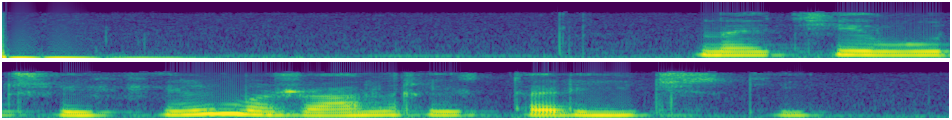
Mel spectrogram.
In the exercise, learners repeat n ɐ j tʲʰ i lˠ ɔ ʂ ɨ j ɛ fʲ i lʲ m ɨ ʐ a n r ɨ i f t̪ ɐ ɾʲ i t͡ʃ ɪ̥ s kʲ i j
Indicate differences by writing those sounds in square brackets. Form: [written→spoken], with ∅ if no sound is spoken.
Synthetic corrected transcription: n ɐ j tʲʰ i lˠ [ɔ→u] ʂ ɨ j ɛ fʲ i lʲ m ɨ ʐ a n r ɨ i [f→s] t̪ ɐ ɾʲ i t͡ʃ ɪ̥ s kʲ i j

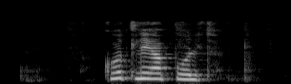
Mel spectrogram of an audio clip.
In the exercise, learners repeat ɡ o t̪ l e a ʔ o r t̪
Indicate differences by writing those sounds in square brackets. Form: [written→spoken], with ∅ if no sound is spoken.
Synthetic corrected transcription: [ɡ→k] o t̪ l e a [ʔ→p] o [r→l] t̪

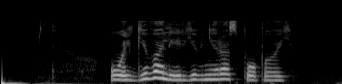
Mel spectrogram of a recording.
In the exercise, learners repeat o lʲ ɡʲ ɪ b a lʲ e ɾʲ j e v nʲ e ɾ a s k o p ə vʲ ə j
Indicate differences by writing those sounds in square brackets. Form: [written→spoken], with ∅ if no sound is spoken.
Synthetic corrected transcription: o lʲ ɡʲ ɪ [b→v] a lʲ e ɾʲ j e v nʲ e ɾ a s [k→p] o p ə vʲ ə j

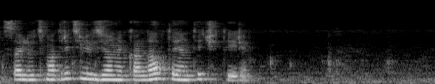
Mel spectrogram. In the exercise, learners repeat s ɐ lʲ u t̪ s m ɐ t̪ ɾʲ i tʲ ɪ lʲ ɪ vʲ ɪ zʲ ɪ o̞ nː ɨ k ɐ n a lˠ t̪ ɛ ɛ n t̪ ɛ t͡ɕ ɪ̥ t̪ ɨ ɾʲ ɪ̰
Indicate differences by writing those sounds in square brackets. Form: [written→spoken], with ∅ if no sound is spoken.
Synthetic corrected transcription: s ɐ lʲ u t̪ s m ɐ t̪ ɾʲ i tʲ ɪ lʲ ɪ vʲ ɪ zʲ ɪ o̞ nː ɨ k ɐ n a lˠ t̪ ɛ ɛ n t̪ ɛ t͡ɕ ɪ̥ t̪ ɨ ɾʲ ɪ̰

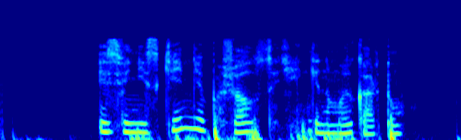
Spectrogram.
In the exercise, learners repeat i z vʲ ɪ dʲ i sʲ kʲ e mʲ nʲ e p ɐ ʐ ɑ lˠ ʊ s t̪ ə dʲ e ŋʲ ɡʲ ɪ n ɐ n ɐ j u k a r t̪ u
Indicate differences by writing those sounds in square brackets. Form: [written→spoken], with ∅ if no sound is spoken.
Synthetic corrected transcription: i z vʲ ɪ [dʲ→nʲ] i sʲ kʲ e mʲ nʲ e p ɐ ʐ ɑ lˠ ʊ s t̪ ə dʲ e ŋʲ ɡʲ ɪ n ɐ [n→m] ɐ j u k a r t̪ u

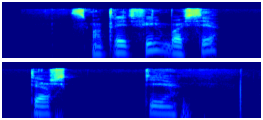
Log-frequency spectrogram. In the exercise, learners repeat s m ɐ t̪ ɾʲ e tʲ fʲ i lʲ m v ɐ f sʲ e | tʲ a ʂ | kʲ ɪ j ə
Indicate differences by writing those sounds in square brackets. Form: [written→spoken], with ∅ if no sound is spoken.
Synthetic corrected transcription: s m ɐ t̪ ɾʲ e tʲ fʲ i lʲ m v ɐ f sʲ e | tʲ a ʂ | kʲ ɪ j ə

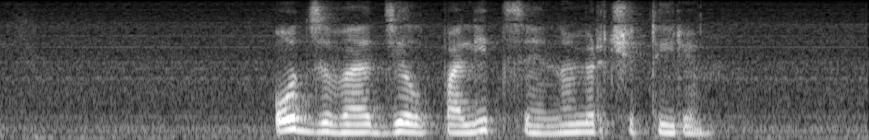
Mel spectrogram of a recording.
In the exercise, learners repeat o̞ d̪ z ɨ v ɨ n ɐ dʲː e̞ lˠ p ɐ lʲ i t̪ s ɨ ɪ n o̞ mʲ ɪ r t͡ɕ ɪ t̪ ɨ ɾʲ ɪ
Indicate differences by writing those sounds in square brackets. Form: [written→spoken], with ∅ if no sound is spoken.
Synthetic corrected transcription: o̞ d̪ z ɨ v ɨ [n→∅] ɐ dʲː e̞ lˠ p ɐ lʲ i t̪ s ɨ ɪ n o̞ mʲ ɪ r t͡ɕ ɪ t̪ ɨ ɾʲ ɪ

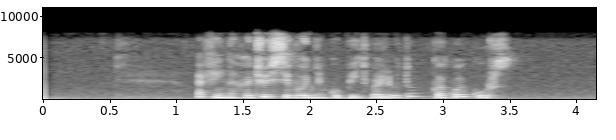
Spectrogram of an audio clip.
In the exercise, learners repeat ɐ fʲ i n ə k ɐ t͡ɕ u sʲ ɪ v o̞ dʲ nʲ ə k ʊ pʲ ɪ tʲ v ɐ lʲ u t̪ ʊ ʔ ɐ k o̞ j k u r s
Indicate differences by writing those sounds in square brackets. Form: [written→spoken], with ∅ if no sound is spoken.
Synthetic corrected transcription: ɐ fʲ i n ə [k→x] ɐ t͡ɕ u sʲ ɪ v o̞ dʲ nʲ ə k ʊ pʲ [ɪ→i] tʲ v ɐ lʲ u t̪ ʊ [ʔ→k] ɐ k o̞ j k u r s

